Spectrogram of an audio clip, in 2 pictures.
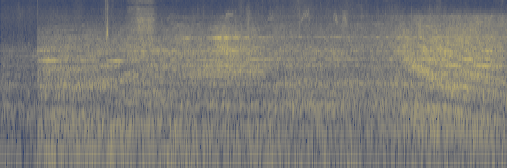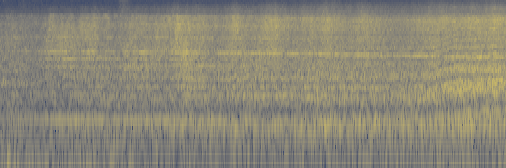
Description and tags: It's a plane flying through the Llobregat delta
